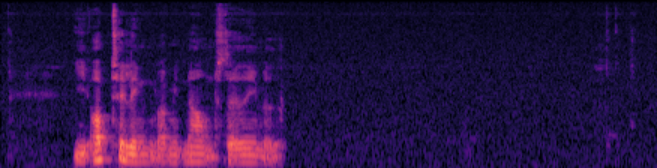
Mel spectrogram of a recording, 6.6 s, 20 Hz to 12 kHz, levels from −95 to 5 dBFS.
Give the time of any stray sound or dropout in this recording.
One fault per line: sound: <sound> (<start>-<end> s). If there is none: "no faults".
no faults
